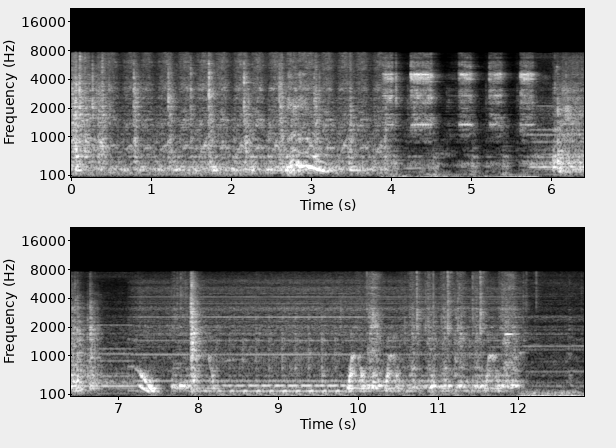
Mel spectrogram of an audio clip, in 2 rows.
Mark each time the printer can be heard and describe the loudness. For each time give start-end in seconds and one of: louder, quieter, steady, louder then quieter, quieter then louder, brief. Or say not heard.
0.0-12.7 steady.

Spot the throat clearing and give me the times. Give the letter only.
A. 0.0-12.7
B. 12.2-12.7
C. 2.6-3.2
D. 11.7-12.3
C.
